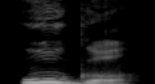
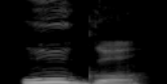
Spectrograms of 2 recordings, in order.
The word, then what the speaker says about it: Hugo: For example, my name is Ugo. So we don't pronounce the letter H in Spanish. Ugo ae.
